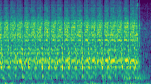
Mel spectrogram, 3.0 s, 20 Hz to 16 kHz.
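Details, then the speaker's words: Sailboat diesel, first start attempt after refilling with oil, fuel lines being cleared, battery still above 12 V: steady starter churn at about four turns a second that never catches before cutting off, as there is no start yet. "a little bit more okay oh we uh we got nothing what do you mean you haven't the battery die no it's still above 12."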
